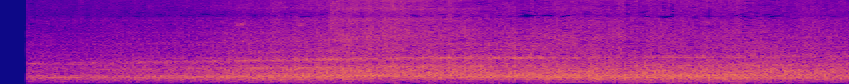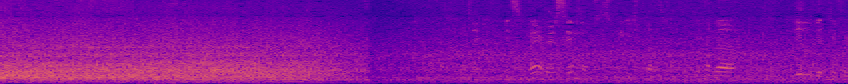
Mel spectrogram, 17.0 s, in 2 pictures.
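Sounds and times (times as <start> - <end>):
train wheels rumbling on rails: 0.4 - 10.0.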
